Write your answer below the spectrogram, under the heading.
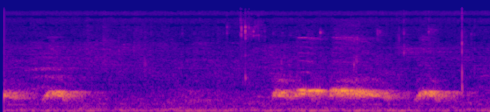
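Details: Spotted dove cooing in the evening at feeding time: low, soft hooting coos, a pair of notes, a pause of about two seconds, then a longer drawn coo and a short final one over a faint low hum.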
